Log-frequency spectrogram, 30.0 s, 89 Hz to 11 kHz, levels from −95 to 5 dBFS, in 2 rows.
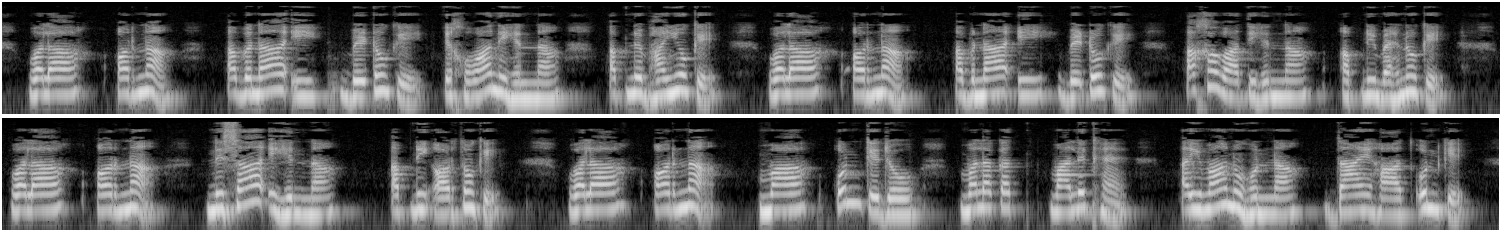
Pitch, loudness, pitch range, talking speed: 205 Hz, -17 LUFS, 185-220 Hz, 65 wpm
